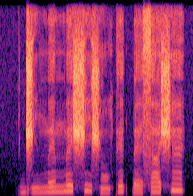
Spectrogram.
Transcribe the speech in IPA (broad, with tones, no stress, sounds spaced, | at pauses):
d͡ʒ i˨ m ɛ˧ m ɛ˦ ʃ i˦˨ ʃ ɔ̃˨ k ɛ˧ k͡p ɛ˨ s a˧ ʃ ɛ̃˦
